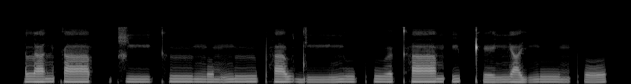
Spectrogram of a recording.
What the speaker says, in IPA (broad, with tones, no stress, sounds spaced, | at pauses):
l a˧˥ n k aː˧ p̚ | t͡ɕ iː˧˩ kʰ ɯː˧ ŋ o˧˩ m ŋ ɯː˧˥ pʰ a˧˥ w d iː˩ ɲ u˧ pʰ u˧ ə̯ kʰ aː˧˥ m ʔ i˧˥ p̚ kʰ e˩ ɲ a˧˩ j ŋ uː˧˩ m pʰ o˩˧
